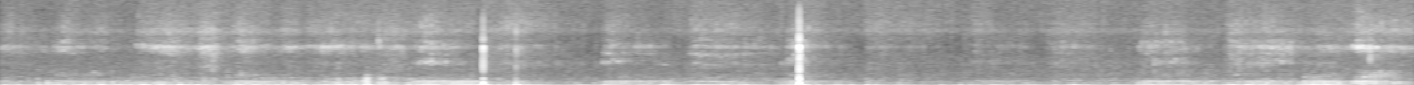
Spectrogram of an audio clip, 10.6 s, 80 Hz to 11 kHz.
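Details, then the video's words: Sleeping four-month-old British Shorthair cat after eating, giving quiet, low rumbling snores in slow, uneven breaths, with a couple of sharp clicks from the room. "ブリティッシュショートヘア４ヶ月 いびきがすごい件"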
